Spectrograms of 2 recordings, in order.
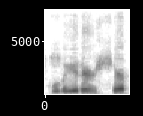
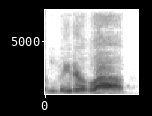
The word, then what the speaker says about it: LDRLB: So he's finally also the founder and host of, let me try to get this right, David, LDRLB, pronounced Leadership or Leader Lab.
